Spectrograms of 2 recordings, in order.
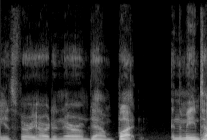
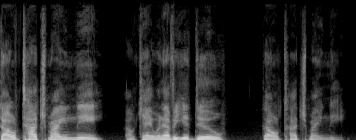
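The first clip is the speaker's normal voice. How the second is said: put-on Boston accent, higher and louder; 5 semitones higher, 4 dB louder than usual. Imitating the other speaker as an old grandfather: Boston accent. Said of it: "Why would I all of a sudden have a Boston accent?".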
